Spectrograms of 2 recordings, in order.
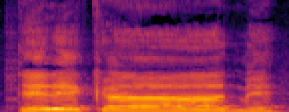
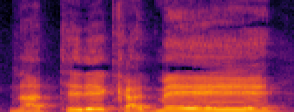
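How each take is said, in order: First: "tere kadme" with "te" and "kad" stressed, louder; the right way: "tere kadme" with the stress on "te" and "kad"; stress before the last syllable. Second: "tere kadme" slowly with the stress on the last syllable "me"; drawn out, "kadme" stressed at its end; the wrong way: "tere kadme" stressed on its final syllable. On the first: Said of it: "The emphasis is on the syllable before the last syllable". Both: Shown as a demonstration.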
